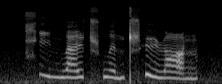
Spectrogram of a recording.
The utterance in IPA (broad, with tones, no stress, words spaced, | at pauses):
t͡ɕʰi˥˨n̪wa˨˦ɪ̯ ʈ͡ʂʰwə̰˨˩nʈ͡ʂʰɻ̩˥˨ɻɑ̰˨˩ŋ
